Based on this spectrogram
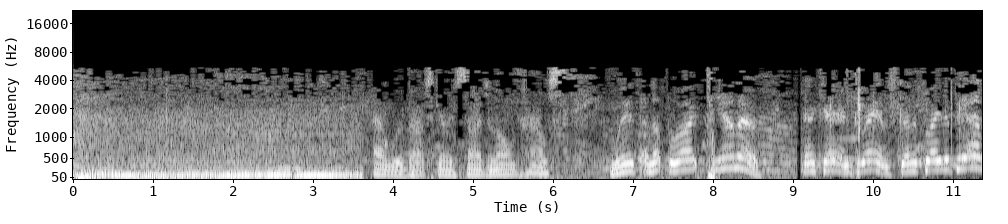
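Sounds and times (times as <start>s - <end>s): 
double-decker bus engine droning while passing: 0.0s - 6.2s
speech: 3.8s - 11.3s.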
